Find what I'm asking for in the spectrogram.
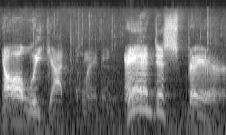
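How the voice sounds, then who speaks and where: Against clear background noise, a gruff, raspy put-on character voice speaks at a very slow pace. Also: man. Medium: video game. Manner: gruff, clipped, streetwise.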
